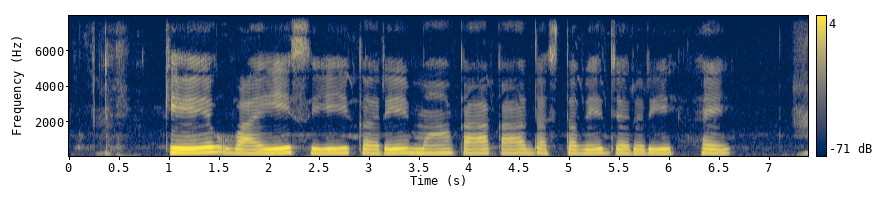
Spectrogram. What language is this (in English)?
Chhattisgarhi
